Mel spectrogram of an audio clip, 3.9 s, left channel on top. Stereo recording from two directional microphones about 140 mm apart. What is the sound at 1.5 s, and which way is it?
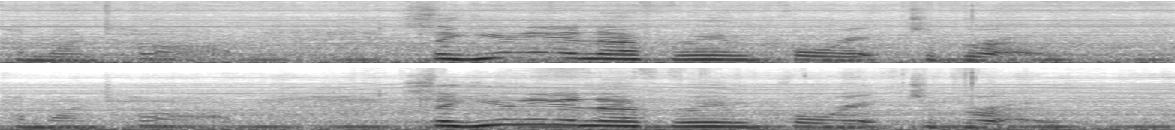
Speech, 25° left (ahead or behind).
